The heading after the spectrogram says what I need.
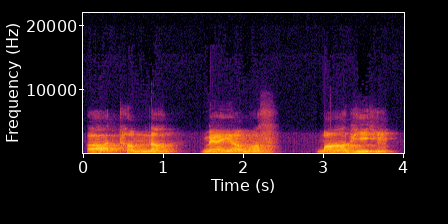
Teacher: অর্থাৎ বিসর্গের উচ্চারণ হ হয়েছে, হর সাথে কাট চিহ্নের উচ্চারণকেও জুড়ে উচ্চারণ করতে হবে।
